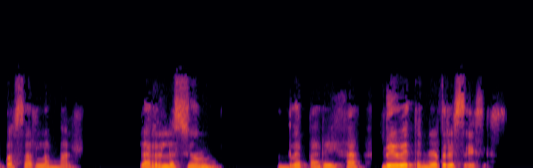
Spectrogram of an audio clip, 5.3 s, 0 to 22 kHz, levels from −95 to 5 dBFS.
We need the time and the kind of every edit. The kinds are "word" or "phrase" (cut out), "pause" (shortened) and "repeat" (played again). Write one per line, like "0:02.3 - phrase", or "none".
0:02.9 - word
0:03.7 - pause
0:04.4 - word

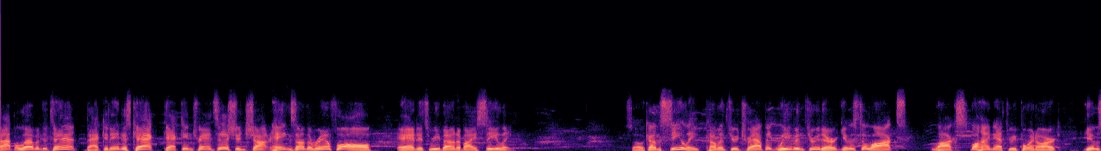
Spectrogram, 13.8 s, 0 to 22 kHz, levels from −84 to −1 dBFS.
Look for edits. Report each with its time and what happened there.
0:01.0 - pause
0:01.9 - pause
0:04.1 - word
0:08.0 - word
0:12.1 - word

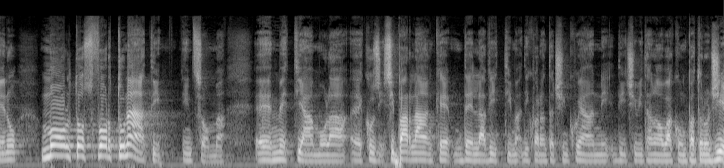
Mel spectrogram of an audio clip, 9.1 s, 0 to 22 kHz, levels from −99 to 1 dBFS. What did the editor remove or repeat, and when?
none

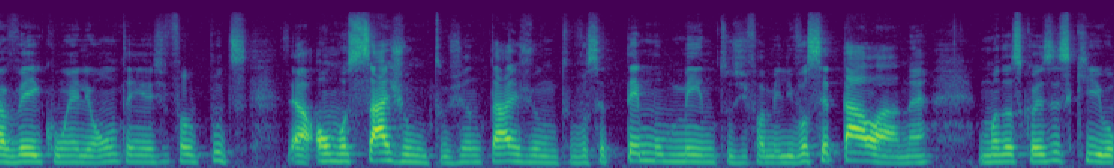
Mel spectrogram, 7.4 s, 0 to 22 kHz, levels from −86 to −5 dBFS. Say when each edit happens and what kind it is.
none

